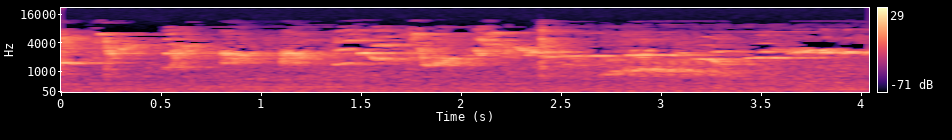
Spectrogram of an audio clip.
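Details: Softer White-rumped shama song of short whistles and slurred notes over a noticeable background hiss, ending on a long, steady high whistle.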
